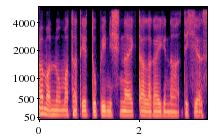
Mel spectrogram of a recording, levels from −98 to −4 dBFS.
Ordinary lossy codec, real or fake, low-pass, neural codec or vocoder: none; fake; 5.4 kHz; codec, 16 kHz, 0.9 kbps, LongCat-Audio-Codec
